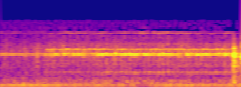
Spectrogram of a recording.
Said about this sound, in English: A few days later, as Clark Kent and Jimmy Olsen return to the Daily Planet, the phone rings in Kent's office.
